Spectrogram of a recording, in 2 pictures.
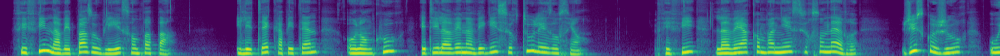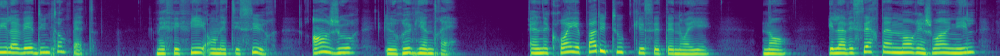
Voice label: french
